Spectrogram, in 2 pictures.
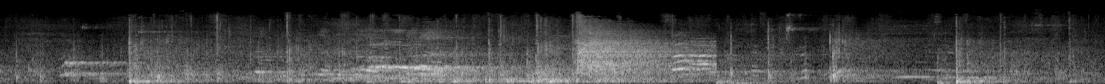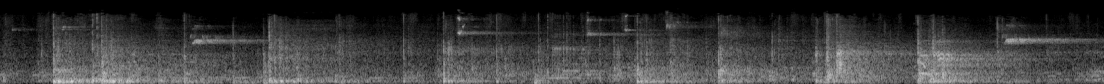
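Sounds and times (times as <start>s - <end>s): shoes squeaking on floor: 0.0s - 5.6s, 7.2s - 8.6s, 9.3s - 12.2s, 12.8s - 13.8s, 14.4s - 19.6s, 20.4s - 22.0s
players shouting: 3.3s - 5.0s.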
